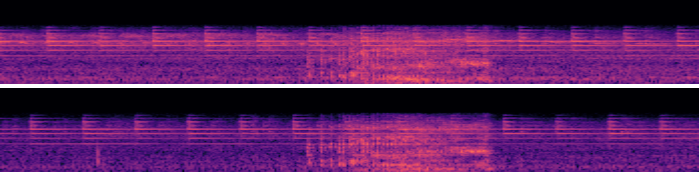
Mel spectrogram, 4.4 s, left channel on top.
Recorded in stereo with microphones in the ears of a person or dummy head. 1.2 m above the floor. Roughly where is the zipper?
Centre.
